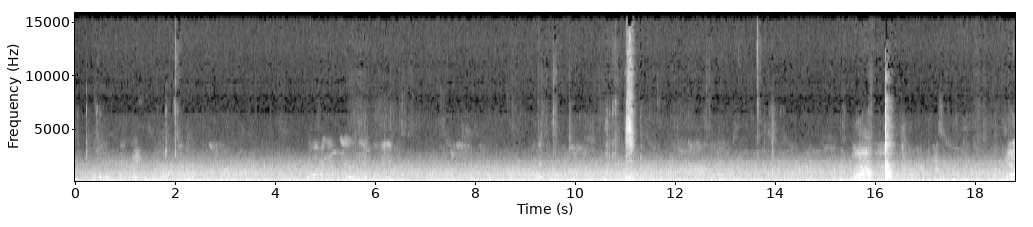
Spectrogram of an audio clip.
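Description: Steady, faint outdoor ambience of a cricket field, then near the end a brief shout and one sharp crack of a cricket bat striking the ball in a straight drive.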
